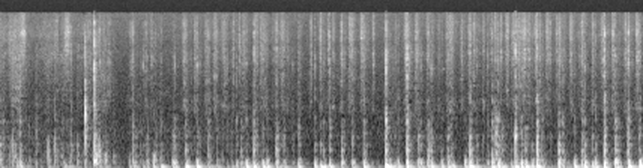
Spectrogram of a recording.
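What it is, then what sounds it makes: Plastic jar lids tapped. Long nails tap fast on the plastic lids of two identical small, round, clear plastic dome containers with strawberry labels and red contents, held one in each hand. The taps come in a rapid, uneven patter of short, dry, hollow knocks with a deep, low body and no ringing after each hit.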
